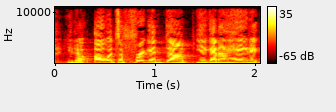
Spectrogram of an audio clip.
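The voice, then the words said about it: Thick Boston accent. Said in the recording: “has a thick Bostonian accent”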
